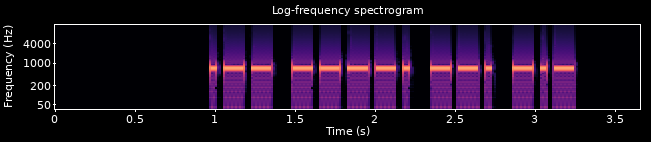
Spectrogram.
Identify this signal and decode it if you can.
Morse code, heard as a keyed tone, about 28 wpm, 700 Hz. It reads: W9GK
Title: USA Call Signs - 4 Characters - Repeated 3x - 28wpm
